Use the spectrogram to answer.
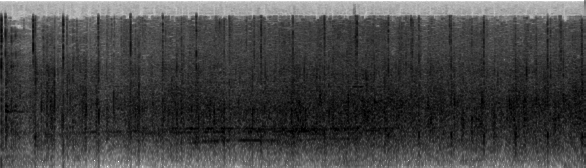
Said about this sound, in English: please join me in a round of applause for all our families and friends that are here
